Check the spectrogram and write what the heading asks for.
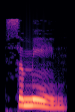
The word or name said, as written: semine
